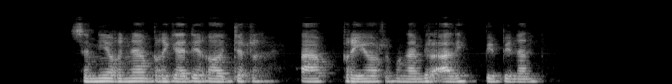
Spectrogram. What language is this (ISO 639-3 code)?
ind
